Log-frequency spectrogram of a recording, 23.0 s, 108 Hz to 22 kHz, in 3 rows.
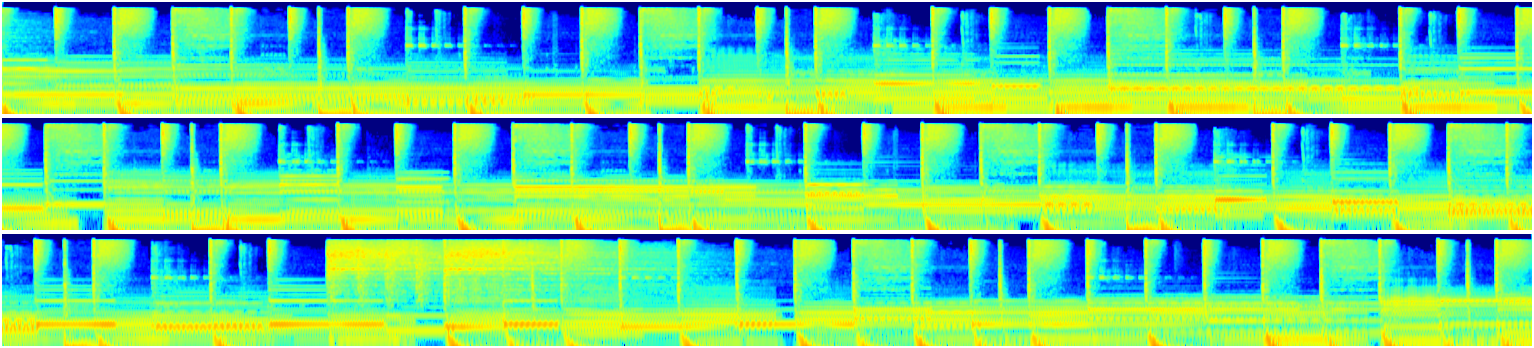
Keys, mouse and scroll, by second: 1.1 click, 1.7 scroll down 3, 2.4 middle click, 3.9 shift+middle click, 4.3-4.7 scroll up 8, 4.9 middle click, 7.4 shift+middle click, 7.9 middle click, 8.9 click, 11.6 middle click, 14.1 scroll down 4, 14.4 shift+middle click, 14.8 middle click, 15.2 shift+middle click, 16.5 click, 16.8 Tab, 18.2 click, 18.7 click, 18.9 shift+click, 20.7 shift+d, 21.7 p, 22.5 Tab, 22.7 click.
